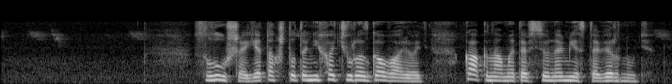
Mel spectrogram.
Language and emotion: Russian, neutral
